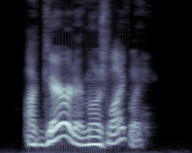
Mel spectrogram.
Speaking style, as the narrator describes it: said Smith

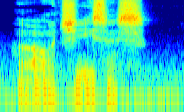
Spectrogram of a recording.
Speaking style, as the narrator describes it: Craig moaned

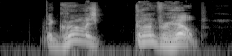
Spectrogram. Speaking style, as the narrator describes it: groaned the sufferer

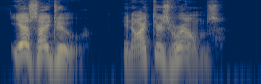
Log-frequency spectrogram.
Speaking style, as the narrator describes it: he answered

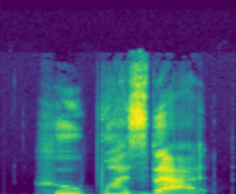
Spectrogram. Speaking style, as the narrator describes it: I cried

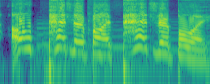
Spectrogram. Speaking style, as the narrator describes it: the monkey cried

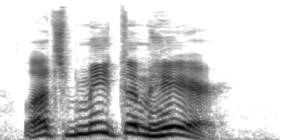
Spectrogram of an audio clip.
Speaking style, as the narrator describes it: shouted Stoddard

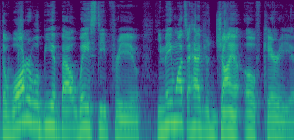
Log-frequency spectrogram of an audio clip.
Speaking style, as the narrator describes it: Euron yells to Cersei

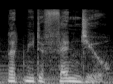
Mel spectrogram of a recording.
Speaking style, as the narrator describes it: Johanan whispered

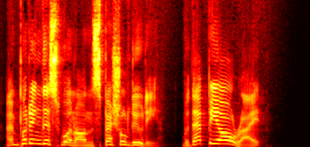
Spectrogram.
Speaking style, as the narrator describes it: he snapped back at the older woman

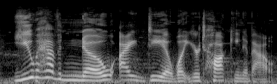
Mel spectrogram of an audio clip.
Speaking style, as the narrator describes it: Connor snapped at Shelby

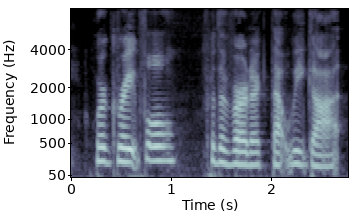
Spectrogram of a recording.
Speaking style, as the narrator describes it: he said

